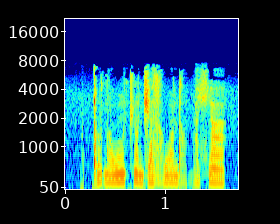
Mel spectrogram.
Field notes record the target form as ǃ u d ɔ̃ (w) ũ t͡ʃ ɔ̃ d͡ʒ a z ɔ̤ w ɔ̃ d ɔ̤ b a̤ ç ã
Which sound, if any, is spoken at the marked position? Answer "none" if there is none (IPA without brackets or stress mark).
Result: w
